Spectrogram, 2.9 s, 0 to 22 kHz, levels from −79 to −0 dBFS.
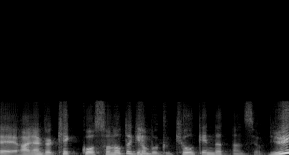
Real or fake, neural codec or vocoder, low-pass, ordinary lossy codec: fake; codec, 16 kHz, 0.3 kbps, FocalCodec; none; none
